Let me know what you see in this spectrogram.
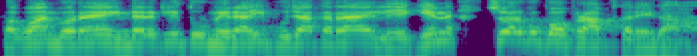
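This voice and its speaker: This man has a bright, sharp tone and a high pitch. He keeps a moderate pace. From South India. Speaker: spiritual teacher. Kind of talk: religious class lecture. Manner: repetitive, emphatic explanatory.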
